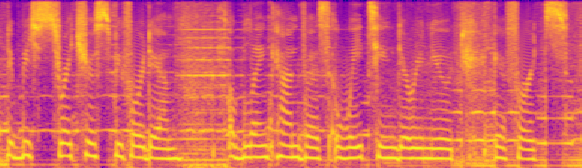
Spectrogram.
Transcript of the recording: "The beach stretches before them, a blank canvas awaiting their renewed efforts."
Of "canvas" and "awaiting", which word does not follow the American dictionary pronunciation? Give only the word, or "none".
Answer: none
